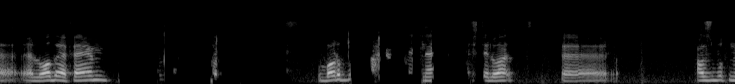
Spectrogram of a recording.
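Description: Other side's voice leaking through appears first at 1.17 to 1.22 s as a faint second voice, far below the talker. It is likely echo from the device's loudspeaker that the echo canceller failed to remove from the microphone. The same residue recurs at 1.58 to 1.79, 2.12 to 2.2, 2.85 to 2.9 and 3.46 to 3.52 s, sitting roughly 25 to 40 dB under the speech.

Background gated by the echo canceller follows at 1.22 to 1.57 s. While the loudspeaker played, the canceller clamped the microphone, so the room sound drops by about 40 dB for roughly 0.4 s before recovering once the gate releases.

Speech suppressed in double talk occurs at 1.85 to 2.7 s and again at 3.49 to 4.85 s. The talker's voice dips by around 40 dB, likely because both sides spoke at once and the canceller could not separate the talker from the echo, so it attenuated both. The call's microphone processing leaves nothing above 8 kHz.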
